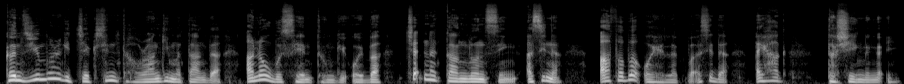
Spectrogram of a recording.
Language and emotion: Manipuri, surprised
